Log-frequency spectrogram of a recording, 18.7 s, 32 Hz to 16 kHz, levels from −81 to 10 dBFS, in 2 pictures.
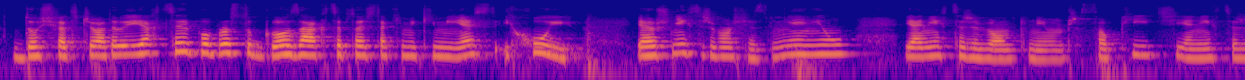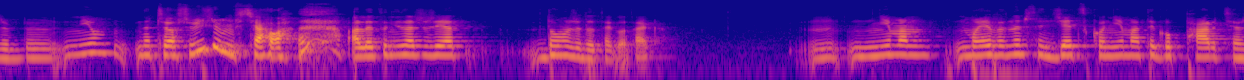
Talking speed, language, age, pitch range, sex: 190 wpm, Polish, 20-39, 190-230 Hz, female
